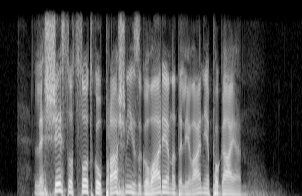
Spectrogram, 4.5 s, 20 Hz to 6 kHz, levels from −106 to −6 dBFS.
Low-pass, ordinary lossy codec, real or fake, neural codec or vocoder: 5.4 kHz; none; real; none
